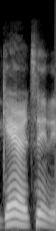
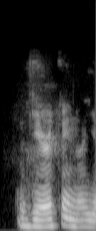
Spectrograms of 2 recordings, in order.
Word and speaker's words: Giratina: We had Guarantina. Yeah, we had Guarantina. – Giratina,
